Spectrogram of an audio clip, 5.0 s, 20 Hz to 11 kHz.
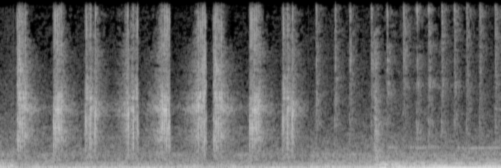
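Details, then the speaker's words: Series of crisp ratcheting clicks over low hum as an insulin pen is dialed to set a dose before a mealtime injection. "Take my insulin feed, part 2, electric boogaloo."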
